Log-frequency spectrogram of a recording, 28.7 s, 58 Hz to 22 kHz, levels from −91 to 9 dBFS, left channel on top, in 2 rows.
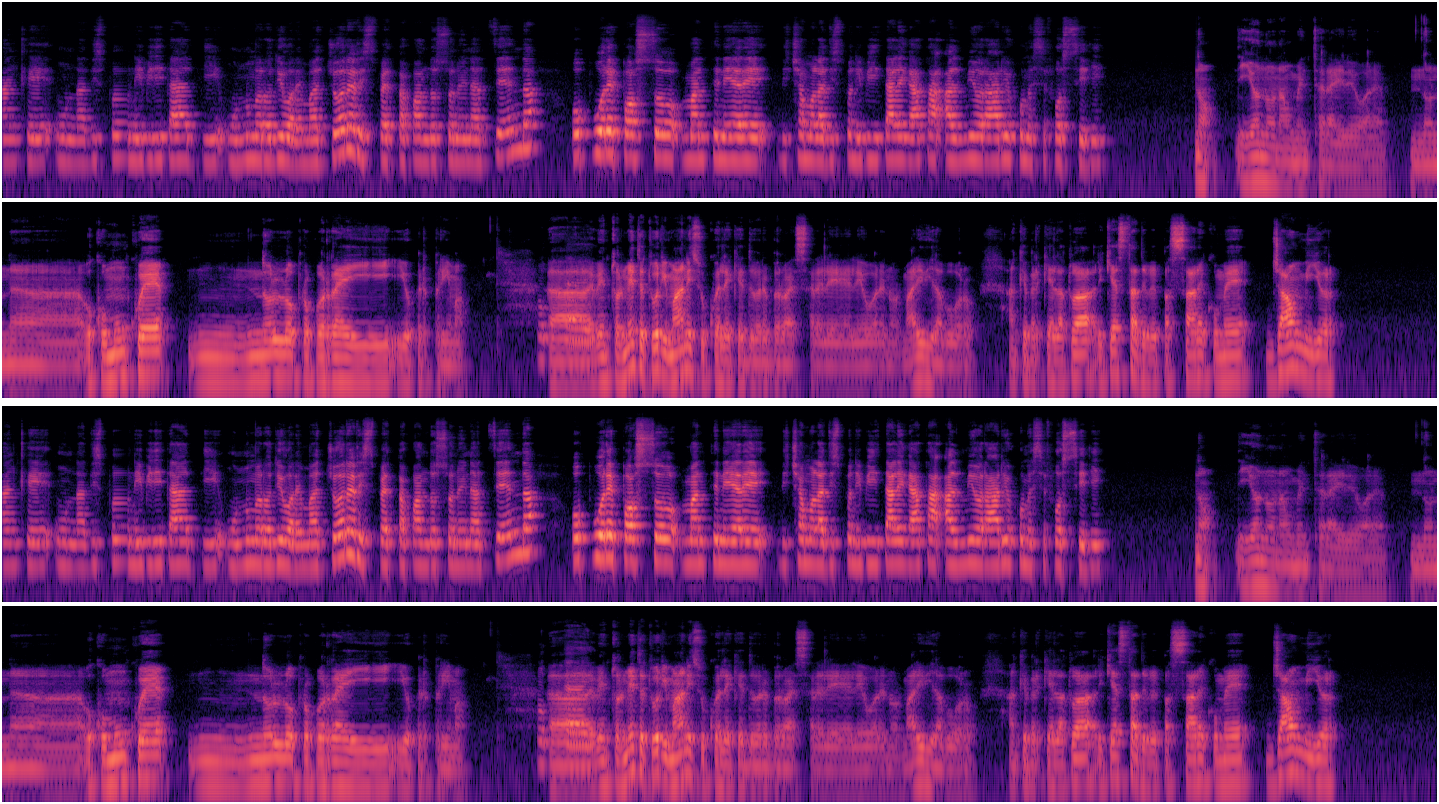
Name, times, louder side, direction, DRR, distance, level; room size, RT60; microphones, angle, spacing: voice 1, 0.0-5.4 5.7-11.0 19.7-20.3, right 2 dB, 45° right, 0.8 m, -26 dB
voice 2, 11.9-19.0 19.3-27.6, left 2 dB, 30° left, 0.8 m, -28 dB
5.3 x 4.1 x 2.4 m
head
